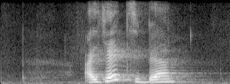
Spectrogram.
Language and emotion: Russian, positive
